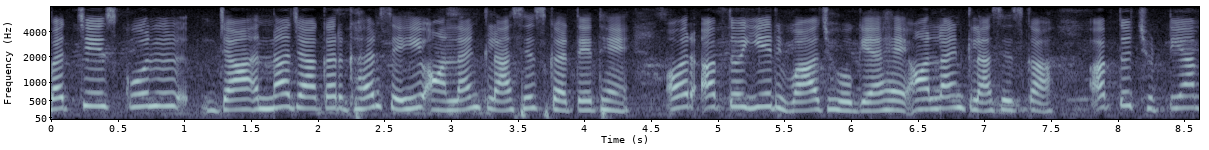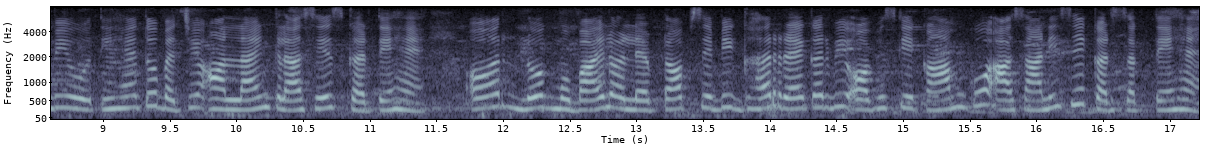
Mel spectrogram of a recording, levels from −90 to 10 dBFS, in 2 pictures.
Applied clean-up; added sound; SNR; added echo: none; none; none; none.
